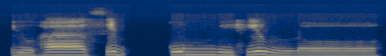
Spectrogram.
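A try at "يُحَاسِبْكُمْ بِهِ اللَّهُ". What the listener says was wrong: yuhasibkum bihillah, bukan bihiloh ya.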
